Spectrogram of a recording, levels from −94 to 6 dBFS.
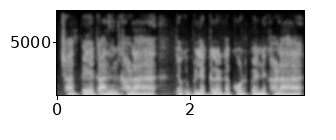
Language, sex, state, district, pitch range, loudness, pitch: Hindi, male, Jharkhand, Garhwa, 135-150 Hz, -15 LUFS, 140 Hz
